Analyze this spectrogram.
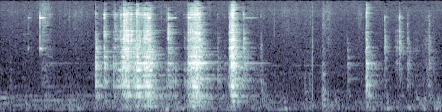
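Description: A metal part clicks and scrapes as it is slid along a steel frame.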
